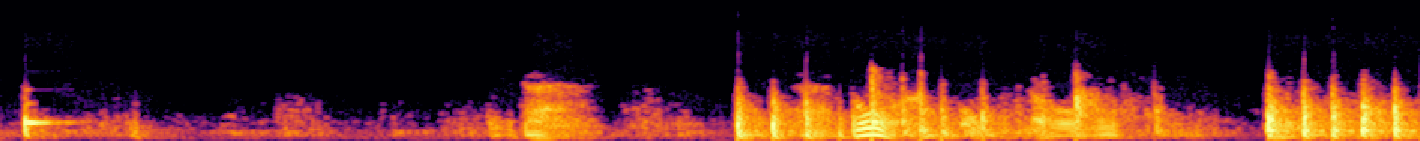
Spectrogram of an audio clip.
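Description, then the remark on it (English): A dressing-room door lock clicks and a bolt slides shut with a brief metallic scrape, then rapid, insistent knocking pounds on the door in loud bursts. “You hurry over and lock the door, then go to the closet.”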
